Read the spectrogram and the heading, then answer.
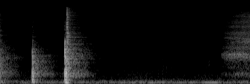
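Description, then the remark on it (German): Two sharp knocks land in quick succession on a door or wall outside a house in a mountain village in the evening, followed by a quiet pause and then a soft, breathy rustling at the end. “Auf einmal hört sie draußen ein Klopfen.”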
